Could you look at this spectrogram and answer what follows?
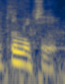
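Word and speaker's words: キムチ: Soul 248 says, "How do you say kimchi in Japanese?" They just say kimuchi.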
